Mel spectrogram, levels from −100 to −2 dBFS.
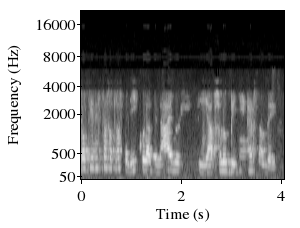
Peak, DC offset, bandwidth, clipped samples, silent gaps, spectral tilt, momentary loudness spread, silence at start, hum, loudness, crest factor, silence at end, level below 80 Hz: -6 dBFS; under 0.1%; 6 kHz; under 0.1%; none; -8 dB/octave; 10 LU; 0 s; none; -25 LUFS; 18 dB; 0.2 s; -64 dBFS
